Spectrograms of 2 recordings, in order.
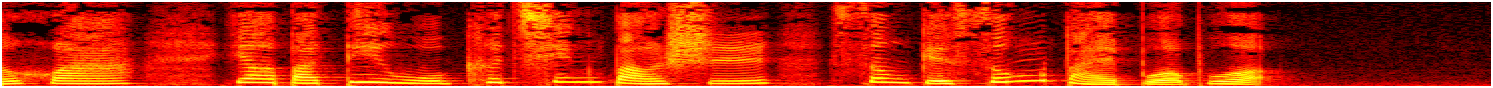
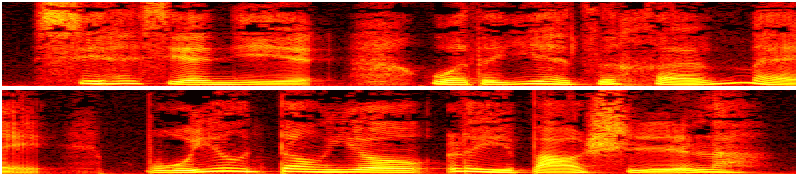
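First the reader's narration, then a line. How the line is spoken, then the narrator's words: Smiling. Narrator (Chinese): 杨柳姐姐 笑道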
